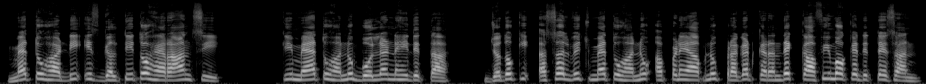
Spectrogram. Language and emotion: Punjabi, surprised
